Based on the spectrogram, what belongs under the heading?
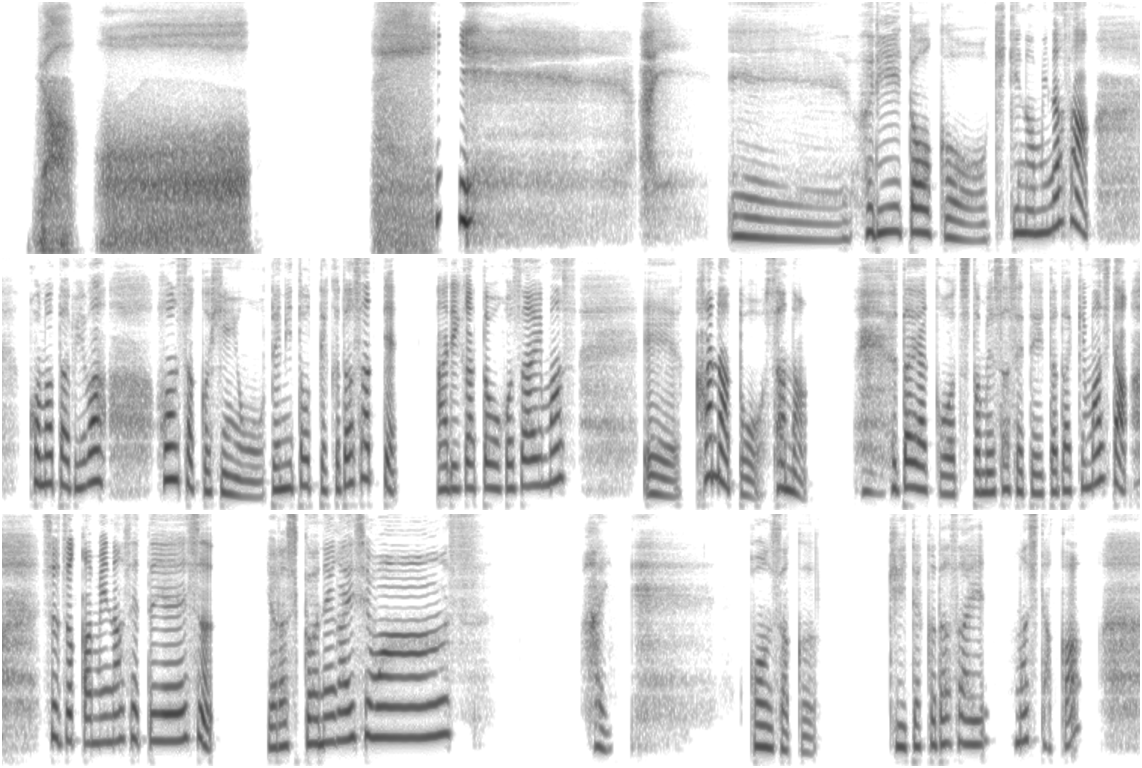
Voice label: フリートーク, ASMR; ドスケベナースさんたち; KU100

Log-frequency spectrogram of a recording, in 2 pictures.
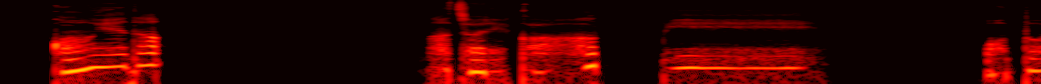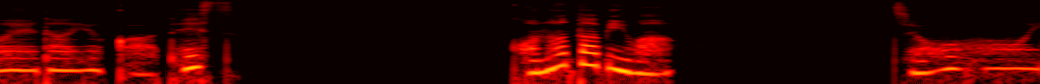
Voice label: アフタートーク ASMR／オイルマッサージ; 情報屋少女とオッサン

